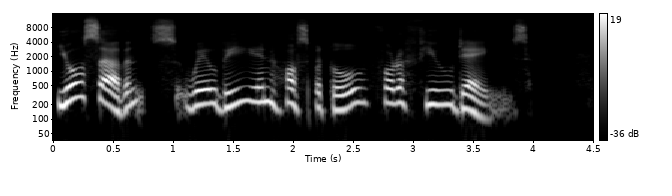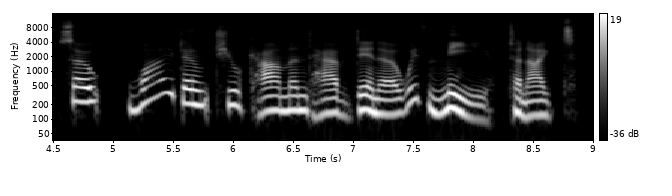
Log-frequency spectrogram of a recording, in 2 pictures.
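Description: A narrator voicing a concerned male doctor in an audiobook story, formal and measured. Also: mid-range voice, animated, darkish tone, dry recording, studio quality, voice pushed up.

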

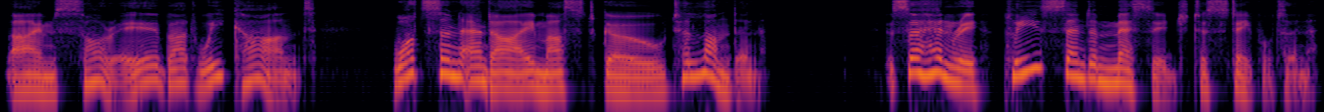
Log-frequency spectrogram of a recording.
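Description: A reader voicing a composed male detective who explains and gives orders in measured tones. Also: mid-range voice, no room sound, clean studio sound. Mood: calm. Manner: calm, measured, authoritative. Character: calm, commanding male detective.

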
